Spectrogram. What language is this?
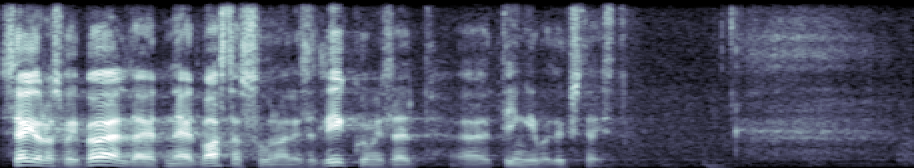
Estonian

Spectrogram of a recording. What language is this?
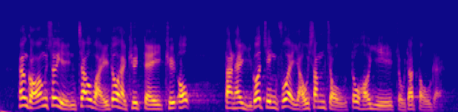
Cantonese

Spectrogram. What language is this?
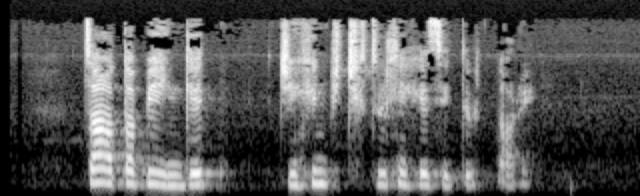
Mongolian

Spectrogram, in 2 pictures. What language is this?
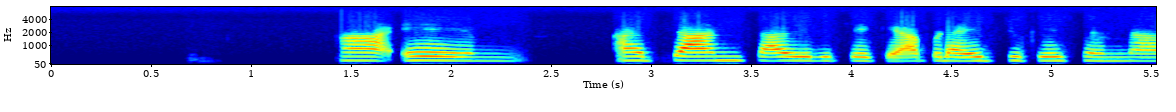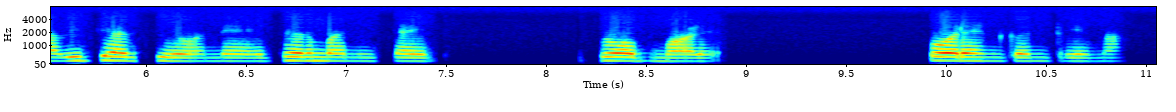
Gujarati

